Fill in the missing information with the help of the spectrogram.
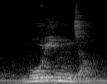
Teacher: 그래서 저거는 왜 몰인정이 된 거야? 밑에 있는 리을 받침이 뒤로 넘어가는 연음 현상이 나타난 거야. 그래서 몰인정이 된 거고 옆에 봐봐.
